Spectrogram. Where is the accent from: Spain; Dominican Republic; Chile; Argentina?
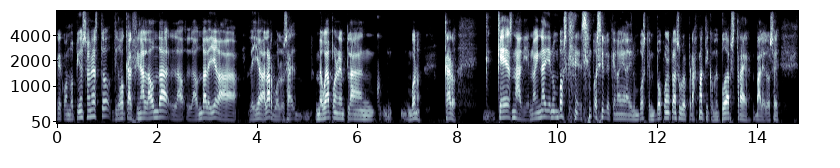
Spain; Bilbao, Basque Country; also born or lived in Sopelana; mi infancia la pasé en Bilbao, en Basurto. Viví unos años en Sopelana, estudié en el Instituto de Plencia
